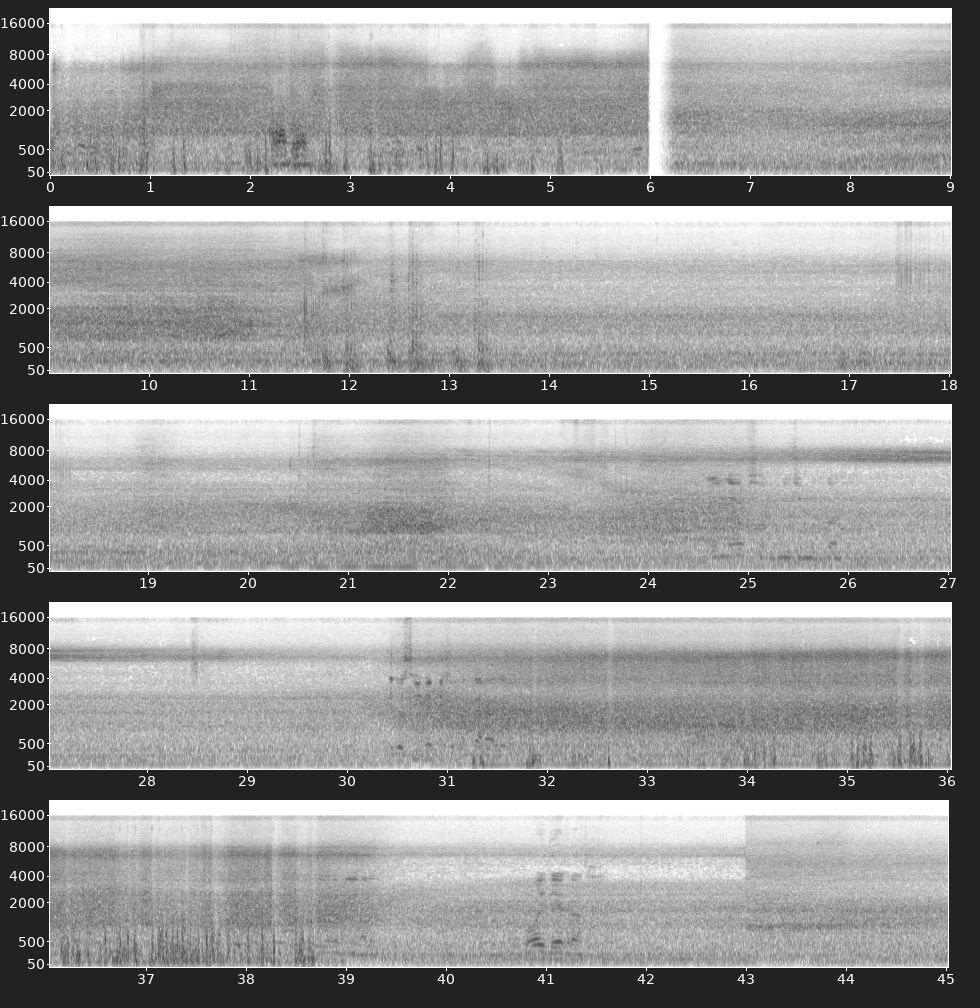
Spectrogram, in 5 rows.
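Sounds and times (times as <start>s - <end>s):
car road noise from inside: 0.0s - 45.0s
low drone: 42.6s - 45.0s.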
